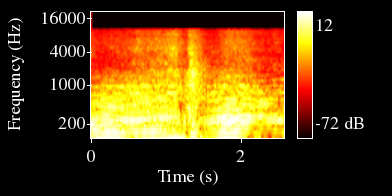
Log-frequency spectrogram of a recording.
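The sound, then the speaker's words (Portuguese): A motorcycle engine revs loudly, a steady buzzing drone that surges with a brief roar midway, then settles back into a rumbling idle. No one speaks. “Olha a moto.”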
